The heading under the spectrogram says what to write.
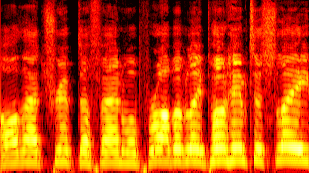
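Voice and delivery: high, slow, drawn-out darts announcer voice. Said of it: "He sounds like a darts announcer".

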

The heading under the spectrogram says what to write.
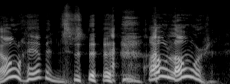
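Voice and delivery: put-on very high, slow, swooping little old lady voice. Voicing their doctor character as a little old lady: little old lady voice. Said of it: "turned their doctor into like a little old lady".

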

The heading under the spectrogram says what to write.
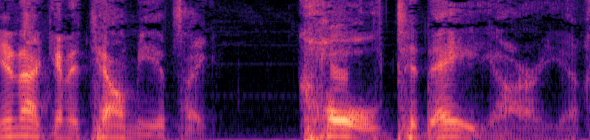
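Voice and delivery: very snotty, sing-song, swooping, needling tone. Speaker retells what Mike said walking in the door today, imitating Mike's snotty tone. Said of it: "with a real snotty tone".

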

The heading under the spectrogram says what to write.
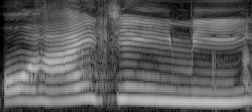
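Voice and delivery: very high, squeaky, loud put-on voice. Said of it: "the voice you're using".

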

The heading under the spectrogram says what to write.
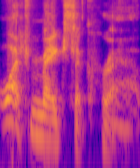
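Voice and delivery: put-on Scottish-accented voice. Joking about crabs, the speaker does a Sean Connery impression. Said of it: "That's my Sean Connery impersonation".

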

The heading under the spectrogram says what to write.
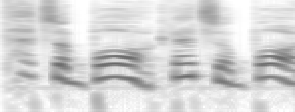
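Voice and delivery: put-on high-pitched screaming, out of control. Recalling watching a baseball game, re-enacting own screaming at a balk. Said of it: "I'm screaming".

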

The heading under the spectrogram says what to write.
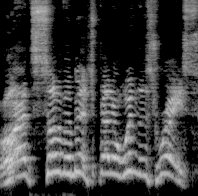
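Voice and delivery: high, growling, bear-like voice. A narrator reads a man's remark during a horse race: Hamilton Fletcher bear growl. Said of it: "voice sounded more like a bear growling".

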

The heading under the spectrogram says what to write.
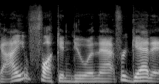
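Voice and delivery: ordinary talk

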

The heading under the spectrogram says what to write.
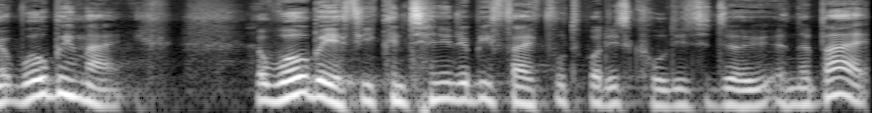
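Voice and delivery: whispering. Retelling own past words spoken while tearful: retelling a whisper. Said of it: "And I'm just whispering".

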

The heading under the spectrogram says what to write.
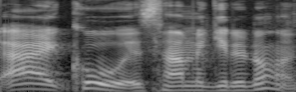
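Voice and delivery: ordinary delivery

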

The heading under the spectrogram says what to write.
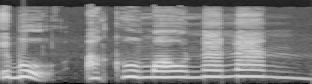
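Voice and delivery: put-on high, loud, slow toddler shout.

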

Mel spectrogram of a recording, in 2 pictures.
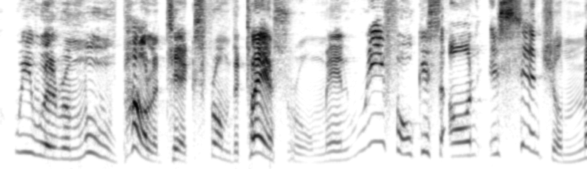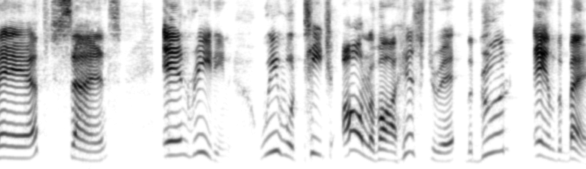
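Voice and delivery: put-on strong Southern US accent. Asked to perform a phrase in his best voice, the speaker uses a deep South accent. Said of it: "that's way deep South".

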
